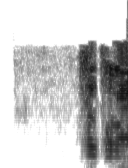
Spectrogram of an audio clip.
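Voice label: Police Patrol (Dispatch)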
